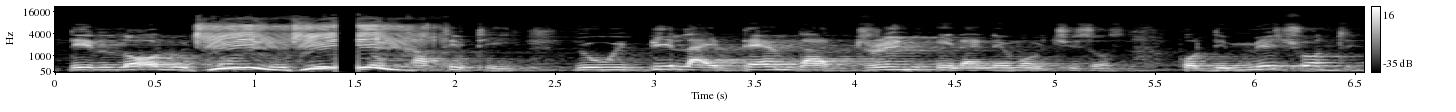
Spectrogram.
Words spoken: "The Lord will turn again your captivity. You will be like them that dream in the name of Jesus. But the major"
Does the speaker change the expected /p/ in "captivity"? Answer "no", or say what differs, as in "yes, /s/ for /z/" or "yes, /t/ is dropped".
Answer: yes, /p/ is dropped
